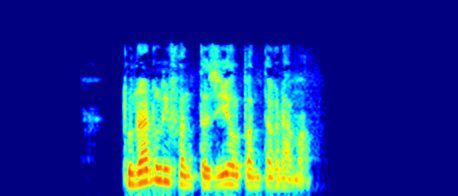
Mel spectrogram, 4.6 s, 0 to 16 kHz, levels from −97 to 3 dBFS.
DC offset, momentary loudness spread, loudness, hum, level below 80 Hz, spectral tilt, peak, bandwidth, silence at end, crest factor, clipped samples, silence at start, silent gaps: under 0.1%; 12 LU; -22 LUFS; none; -66 dBFS; -6.5 dB/octave; -2 dBFS; 7.6 kHz; 1.5 s; 24 dB; under 0.1%; 1.2 s; none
